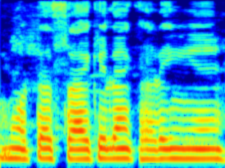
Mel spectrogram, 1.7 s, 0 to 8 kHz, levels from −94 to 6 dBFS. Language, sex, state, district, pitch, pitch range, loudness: Hindi, female, Uttar Pradesh, Budaun, 175 Hz, 170-180 Hz, -14 LUFS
